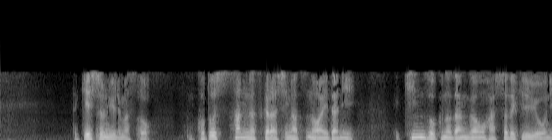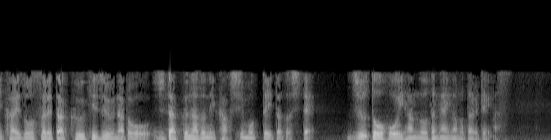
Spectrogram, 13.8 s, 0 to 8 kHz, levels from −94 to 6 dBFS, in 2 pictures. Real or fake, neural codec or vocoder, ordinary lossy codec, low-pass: fake; codec, 24 kHz, 0.5 kbps, DualCodec; AAC, 16 kbps; 7.2 kHz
